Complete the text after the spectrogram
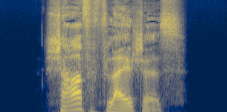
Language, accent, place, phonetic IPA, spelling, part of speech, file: German, Germany, Berlin, [ˈʃaːfˌflaɪ̯ʃəs], Schaffleisches, noun, De-Schaffleisches.ogg
- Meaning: genitive of Schaffleisch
